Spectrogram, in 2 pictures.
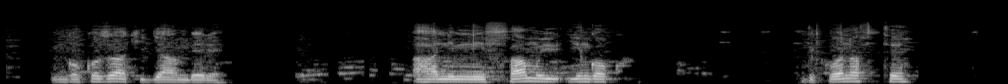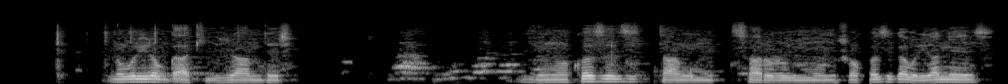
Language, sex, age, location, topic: Kinyarwanda, male, 18-24, Musanze, agriculture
